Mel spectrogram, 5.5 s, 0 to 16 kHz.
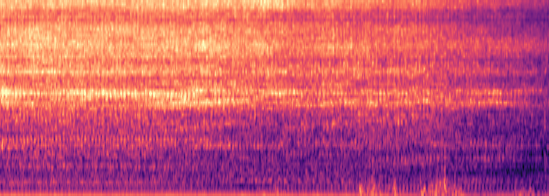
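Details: BMW E87 M Sport, N47 2.0 diesel 177 bhp, at idle: even clatter about four beats a second with a light metallic rattle on top; owner suspects timing chain noise, unconfirmed.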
